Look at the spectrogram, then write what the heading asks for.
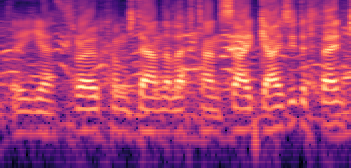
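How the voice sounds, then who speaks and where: Noticeable background noise surrounds a man's voice. His pitch varies in an ordinary way. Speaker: football match commentator. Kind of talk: live football match commentary.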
